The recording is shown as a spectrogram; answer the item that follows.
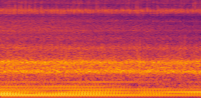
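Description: Distorted electric guitars and bass holding a sustained final chord of a metal song, with a steady high note on top, slowly fading.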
